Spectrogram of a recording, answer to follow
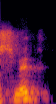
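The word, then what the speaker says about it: Psmith: called leave it to smith where the p is silent p smith leave it to smith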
